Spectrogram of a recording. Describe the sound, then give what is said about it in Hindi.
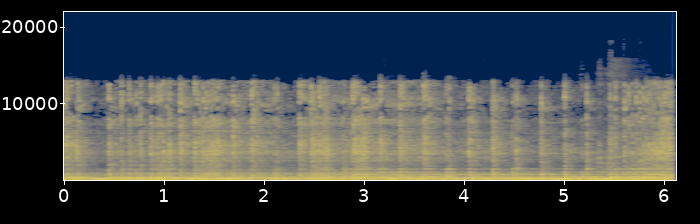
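A scooter engine, started with a kick-start after several kicks, runs loudly, a raspy, buzzing drone that holds steady for the whole stretch with slight revving wobbles and no voices. “अरे साहब फिर तो मैंने एक दो तीन तैर किक मारी और स्कूटर स्टार्ट”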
